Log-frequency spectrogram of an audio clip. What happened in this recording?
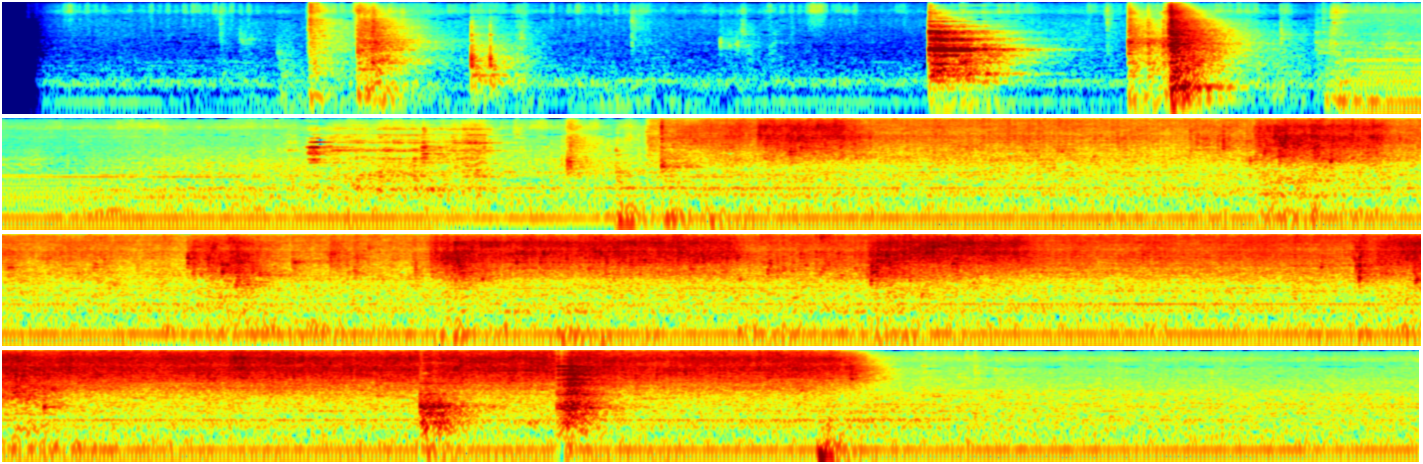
I started a microwave and then opened a tap while the microwave is still on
